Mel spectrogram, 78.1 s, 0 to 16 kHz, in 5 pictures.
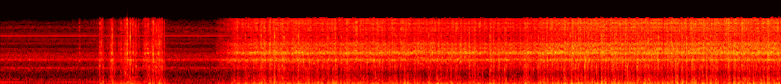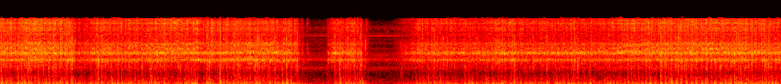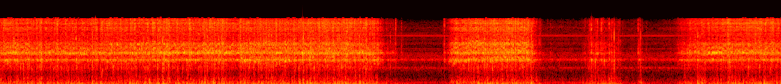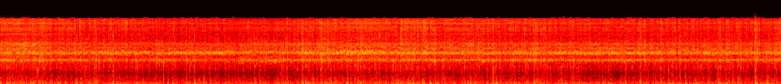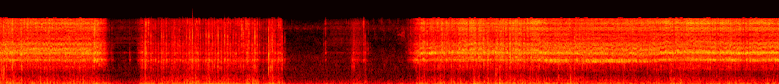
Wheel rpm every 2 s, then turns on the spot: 0, 10, 70, 110, 100, 130, 170, 170, 140, 140, 100, 40, 100, 110, 160, 140, 120, 150, 140, 90, 110, 20, 70, 150, 110, 110, 120, 140, 110, 120, 120, 150, 50, 30, 10, 90, 150, 130, 140.
2-4 42-44 64-68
